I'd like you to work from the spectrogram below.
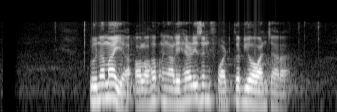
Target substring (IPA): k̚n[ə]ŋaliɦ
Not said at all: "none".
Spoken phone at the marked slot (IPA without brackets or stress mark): ə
